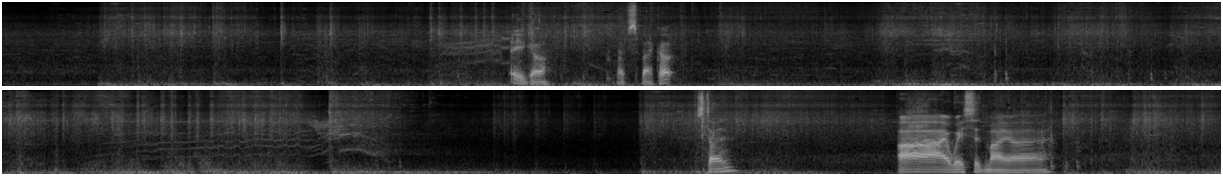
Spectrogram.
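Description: Game spell effects crackle and boom.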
